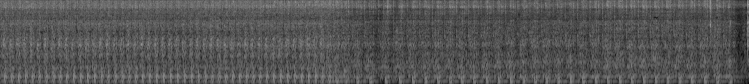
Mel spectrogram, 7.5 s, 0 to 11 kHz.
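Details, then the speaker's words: Rider 150 motorcycle bought in 2022, noise growing after about 10 minutes of riding, also hard-starting and stalling when revved: a steady single-cylinder idle, then on revving a rough, irregular metallic rattle; engine clatter of unknown cause. "may maingay na bakal na nagtan mga kaen ano ganito yung tunog Parang ganon na hindi mo malaman eh ano kayaang problema nito mga kaen"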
